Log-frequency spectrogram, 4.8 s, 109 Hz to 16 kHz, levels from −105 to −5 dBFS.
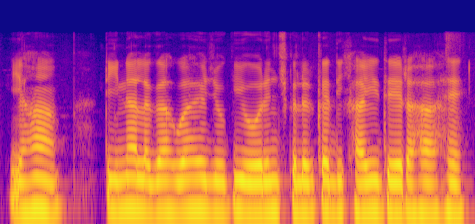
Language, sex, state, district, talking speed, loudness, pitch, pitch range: Hindi, male, Uttar Pradesh, Lalitpur, 175 wpm, -14 LUFS, 140 Hz, 140-145 Hz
